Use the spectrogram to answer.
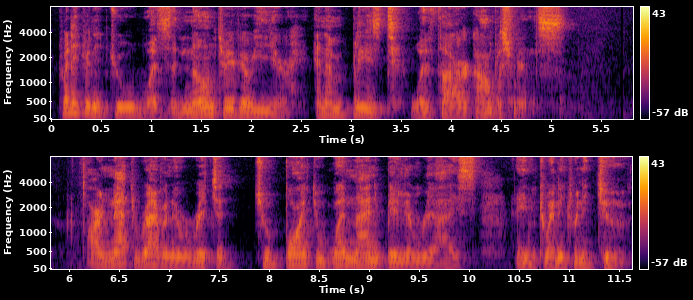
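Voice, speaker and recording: A man giving a scripted earnings call presentation as a company executive, in a formal, measured corporate manner. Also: medium pitch, a little mellow.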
